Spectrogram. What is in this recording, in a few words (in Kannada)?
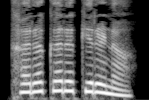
"ಖರಕರಕಿರಣ", Kannada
